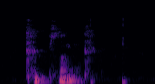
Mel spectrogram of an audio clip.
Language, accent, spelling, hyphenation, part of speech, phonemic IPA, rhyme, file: English, Southern England, kerplunk, ker‧plunk, noun / interjection / verb, /kəˈplʌŋk/, -ʌŋk, LL-Q1860 (eng)-kerplunk.wav
- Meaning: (noun) 1. A sound of someone or something falling and landing heavily 2. A disappointment which comes as a surprise; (interjection) Used to indicate a thudding sound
